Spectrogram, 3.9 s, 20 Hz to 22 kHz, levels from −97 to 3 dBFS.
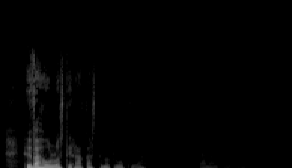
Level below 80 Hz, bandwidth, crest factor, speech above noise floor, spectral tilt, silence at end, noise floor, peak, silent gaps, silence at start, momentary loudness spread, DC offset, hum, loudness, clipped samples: under -90 dBFS; 15 kHz; 22 dB; over 41 dB; -7.5 dB/octave; 2.3 s; under -90 dBFS; -30 dBFS; none; 0.35 s; 19 LU; under 0.1%; none; -47 LUFS; under 0.1%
